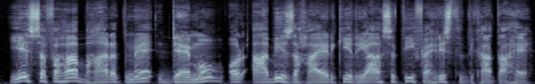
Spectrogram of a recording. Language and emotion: Urdu, neutral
